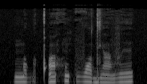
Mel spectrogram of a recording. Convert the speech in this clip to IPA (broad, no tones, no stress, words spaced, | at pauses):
nɔɡʷɪqʼũhõkʷ vɔdjã vɪ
